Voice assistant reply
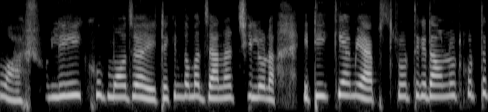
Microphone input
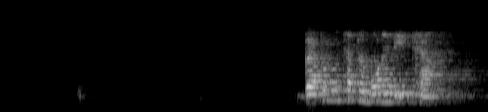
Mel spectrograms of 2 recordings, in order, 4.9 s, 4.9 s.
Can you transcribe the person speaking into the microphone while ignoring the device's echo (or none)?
ব্যাপার হচ্ছে আপনার মনের ইচ্ছা।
